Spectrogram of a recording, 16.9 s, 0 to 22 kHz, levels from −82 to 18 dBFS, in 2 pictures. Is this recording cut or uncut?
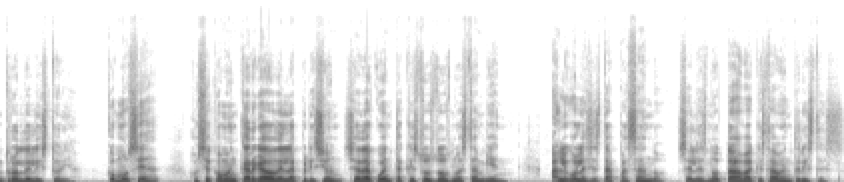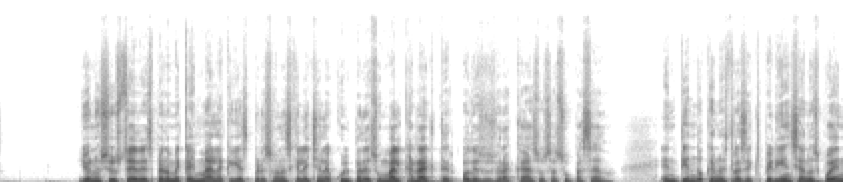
cut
